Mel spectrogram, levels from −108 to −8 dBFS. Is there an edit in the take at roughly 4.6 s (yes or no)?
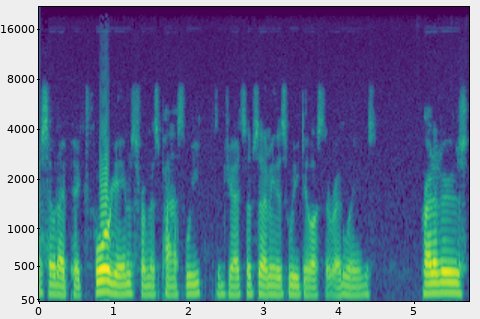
no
